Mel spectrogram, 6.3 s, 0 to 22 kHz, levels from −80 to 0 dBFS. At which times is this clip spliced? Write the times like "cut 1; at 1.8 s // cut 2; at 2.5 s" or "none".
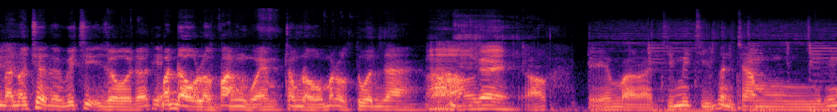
cut 1; at 1.2 s // cut 2; at 4.1 s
